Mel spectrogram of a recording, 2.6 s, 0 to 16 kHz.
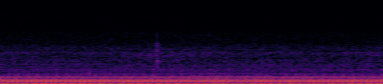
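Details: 2008 Yaris idling after an upstream O2 sensor replacement that cleared code P0031, with no faults on rescan; the exhaust donut gasket flange repair is still to be redone. A low, even drone with no ticks or stumbles. Normal, healthy idle.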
